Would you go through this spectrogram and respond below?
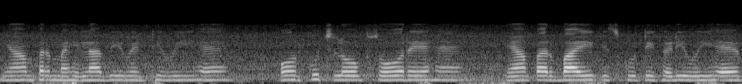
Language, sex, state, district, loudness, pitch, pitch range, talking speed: Hindi, female, Rajasthan, Bikaner, -19 LUFS, 200 Hz, 195-205 Hz, 160 wpm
